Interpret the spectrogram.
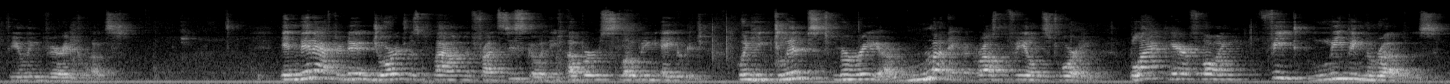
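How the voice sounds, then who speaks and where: A woman narrates a story with expressive, dramatic delivery, like a pastor reading to a congregation. Her pitch is average. She is recorded at a distance in a very echoey church, with faint noise in the recording. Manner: dramatic reading, acting out dialogue. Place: church sanctuary.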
